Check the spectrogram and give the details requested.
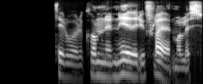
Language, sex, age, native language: Icelandic, male, 11, Icelandic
